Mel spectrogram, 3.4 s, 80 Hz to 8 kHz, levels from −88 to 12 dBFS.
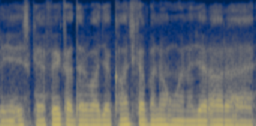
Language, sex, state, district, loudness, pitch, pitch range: Hindi, male, Jharkhand, Ranchi, -17 LUFS, 115 Hz, 110-120 Hz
